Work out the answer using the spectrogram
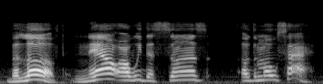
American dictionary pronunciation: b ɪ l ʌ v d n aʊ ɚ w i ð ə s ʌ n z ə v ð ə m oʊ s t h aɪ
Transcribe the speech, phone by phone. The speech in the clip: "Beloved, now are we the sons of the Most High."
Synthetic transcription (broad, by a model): b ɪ l ʌ v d n aʊ ɚ w i ð ə s ʌ n z ə v ð ə m oʊ s t h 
